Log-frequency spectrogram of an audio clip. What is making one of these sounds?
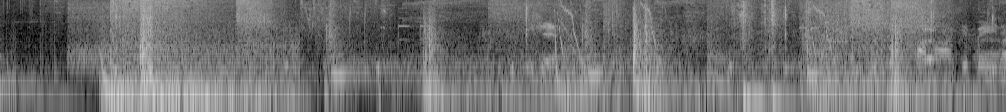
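Electronic explosions boom and crackle in quick bursts.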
